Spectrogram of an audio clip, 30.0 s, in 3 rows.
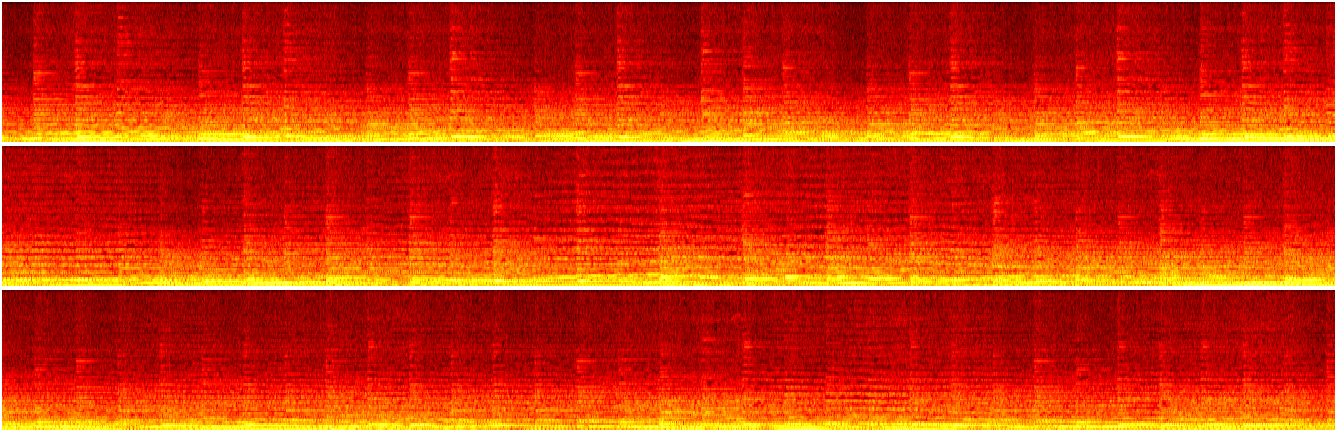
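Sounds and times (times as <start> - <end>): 
classical piece: 0.0 - 29.9.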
